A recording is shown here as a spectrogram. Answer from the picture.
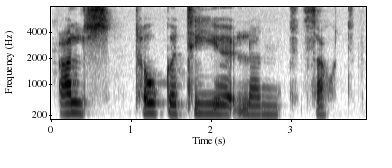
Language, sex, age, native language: Icelandic, female, 9, Icelandic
